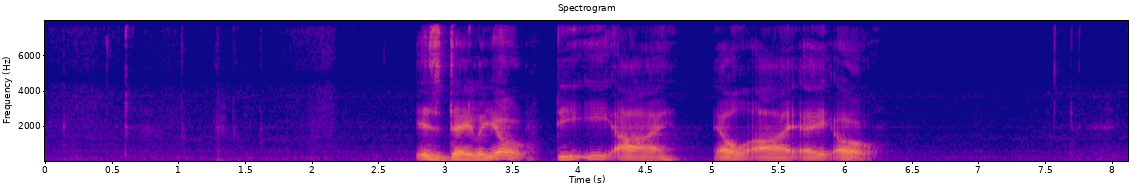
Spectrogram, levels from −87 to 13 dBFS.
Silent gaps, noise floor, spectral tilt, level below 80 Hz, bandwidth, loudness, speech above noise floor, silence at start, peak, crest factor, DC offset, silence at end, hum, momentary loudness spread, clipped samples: none; -65 dBFS; -7 dB/octave; -66 dBFS; 8 kHz; -21 LUFS; 44 dB; 2.8 s; -4 dBFS; 20 dB; under 0.1%; 1.95 s; none; 10 LU; under 0.1%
